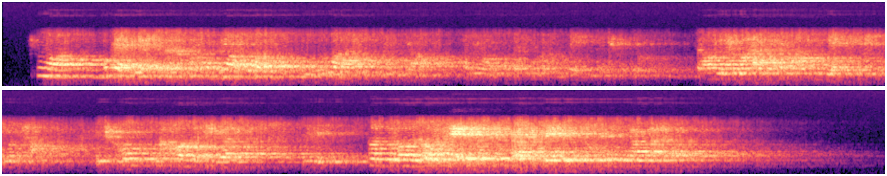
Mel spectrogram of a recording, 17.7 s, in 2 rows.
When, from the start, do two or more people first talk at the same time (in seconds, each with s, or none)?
12.9 s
